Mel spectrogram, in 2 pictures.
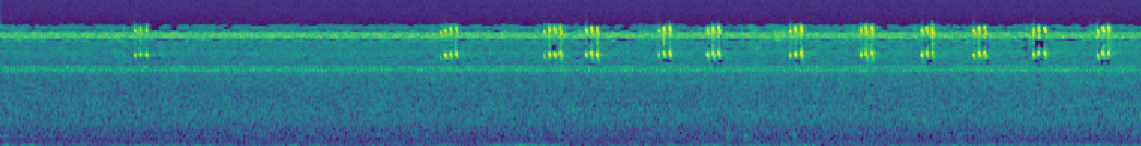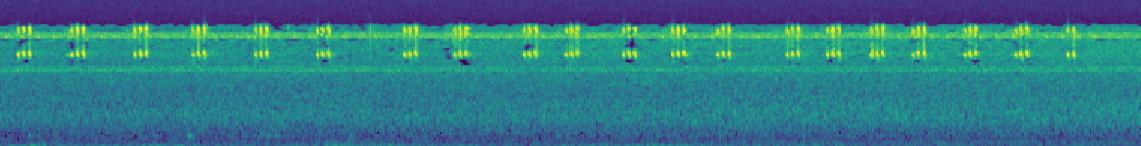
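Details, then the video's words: A cricket calling with a rapid series of short, sharp, high chirps, evenly spaced and briefly pausing twice, over a steady background hiss. "Cricket sound"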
